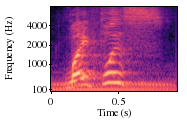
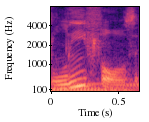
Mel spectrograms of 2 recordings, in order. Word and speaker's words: Liefels: Lifeless? Seriously? It's pronounced Liefels, and yeah, he was our family doctor. Liefels? Von Liefels, actually.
